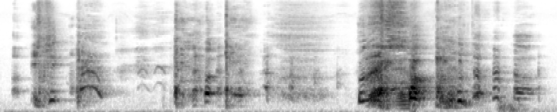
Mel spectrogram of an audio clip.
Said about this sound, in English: That was actually me gagging, not coughing. Oh, okay. Dude, you really just made me gag.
